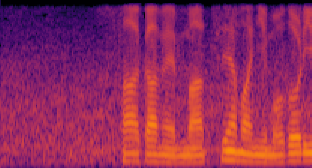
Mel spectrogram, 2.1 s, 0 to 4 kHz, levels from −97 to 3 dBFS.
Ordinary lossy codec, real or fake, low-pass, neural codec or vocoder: AAC, 32 kbps; real; 3.6 kHz; none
